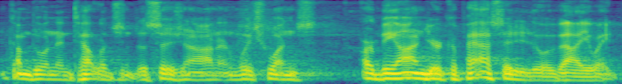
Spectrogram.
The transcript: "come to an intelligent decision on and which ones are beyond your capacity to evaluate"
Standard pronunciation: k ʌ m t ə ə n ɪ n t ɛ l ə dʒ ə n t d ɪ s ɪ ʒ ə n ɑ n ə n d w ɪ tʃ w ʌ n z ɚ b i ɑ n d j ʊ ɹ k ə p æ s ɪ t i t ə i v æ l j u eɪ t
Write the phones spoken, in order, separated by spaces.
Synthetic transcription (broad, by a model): k ʌ m t ə ə n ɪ n t ɛ l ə dʒ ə n d ɪ s ɪ ʒ ə n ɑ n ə n w ɪ tʃ w ʌ n z ɚ b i ɑ n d j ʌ ɹ k ə p æ s ɪ t i t ə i v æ l j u eɪ t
